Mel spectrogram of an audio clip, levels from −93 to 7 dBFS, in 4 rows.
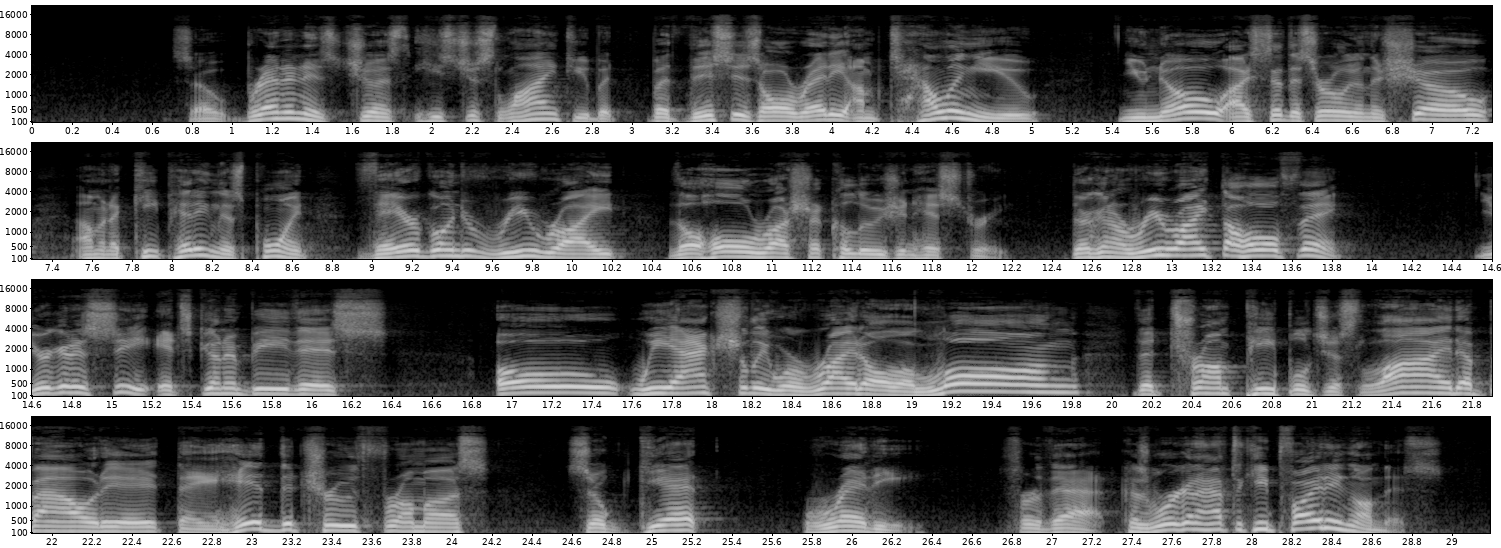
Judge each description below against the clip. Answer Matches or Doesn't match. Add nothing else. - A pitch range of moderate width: Doesn't match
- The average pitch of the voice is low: Doesn't match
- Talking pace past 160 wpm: Matches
